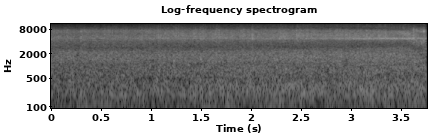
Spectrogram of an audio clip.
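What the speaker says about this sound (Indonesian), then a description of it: "ini air terjun ini mungkin dari saluran kali dari hutan" Small waterfall in a forest river, where a channel of water drops into the stream, giving a steady, loud hiss of rushing water that stays even throughout with no voices.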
